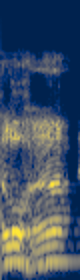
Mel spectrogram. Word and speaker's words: Lorhan: É Lohan. Vamos começar já equalizando. Lohan é Lohan mesmo? – É Lohan, é Lohan. Ó, não chamando de Roland, tá tudo bem.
